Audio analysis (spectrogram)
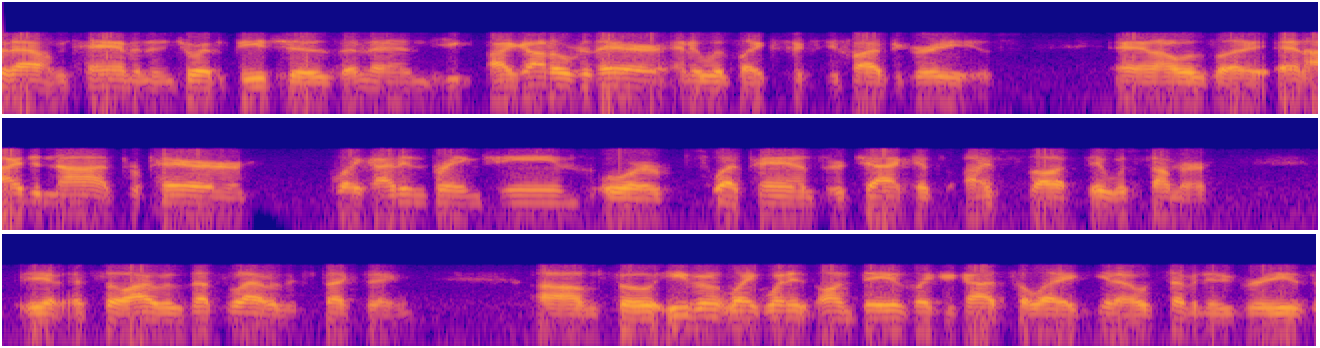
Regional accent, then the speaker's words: United States; I'm American

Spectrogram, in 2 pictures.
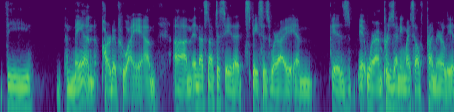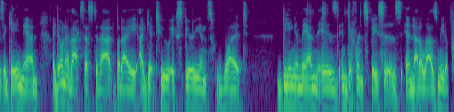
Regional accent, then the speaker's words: Maine, United States; I'm from Maine

